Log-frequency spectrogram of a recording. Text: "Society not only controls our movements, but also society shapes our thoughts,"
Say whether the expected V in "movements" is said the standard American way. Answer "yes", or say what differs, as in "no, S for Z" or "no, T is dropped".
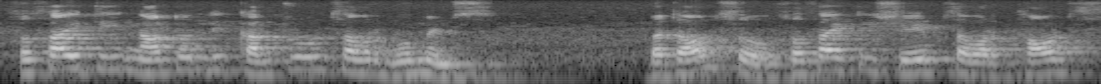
no, V is dropped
